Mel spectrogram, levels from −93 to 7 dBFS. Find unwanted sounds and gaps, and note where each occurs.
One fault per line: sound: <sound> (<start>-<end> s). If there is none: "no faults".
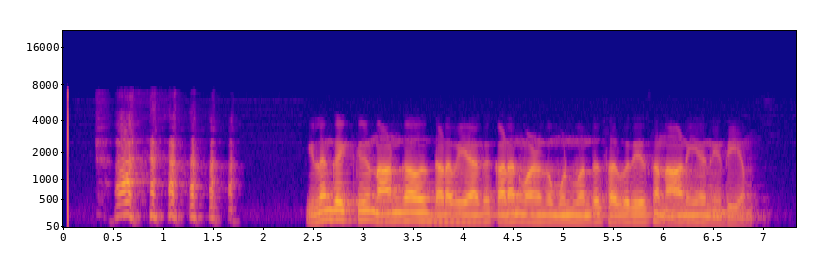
sound: laugh (0.3-1.9 s)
